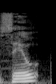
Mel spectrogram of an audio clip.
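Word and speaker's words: Céu: Estoy hablando de Zeo, se escribe CEU, C-E-U, se pronuncia Zeo y quiere decir cielo.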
